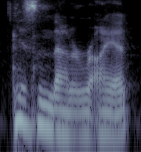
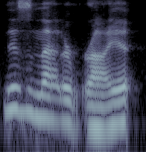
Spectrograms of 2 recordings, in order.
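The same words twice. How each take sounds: First: Quieter, lower repeat. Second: Said in the usual way. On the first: Shown as a demonstration. Host repeating the line to herself, softer and lower. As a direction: lower and softer echo of "Isn't that a riot?".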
